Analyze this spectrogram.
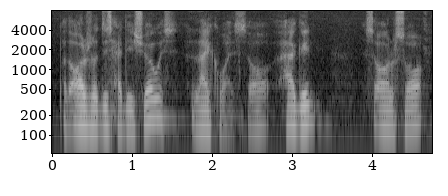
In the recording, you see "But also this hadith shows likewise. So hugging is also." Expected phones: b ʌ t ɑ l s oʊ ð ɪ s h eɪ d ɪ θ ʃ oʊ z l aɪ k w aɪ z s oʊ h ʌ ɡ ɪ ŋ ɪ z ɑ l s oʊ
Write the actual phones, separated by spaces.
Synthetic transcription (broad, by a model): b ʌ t ɑ l s oʊ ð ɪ s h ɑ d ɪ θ ʃ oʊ s l aɪ k w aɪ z s oʊ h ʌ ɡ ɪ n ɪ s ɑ l s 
